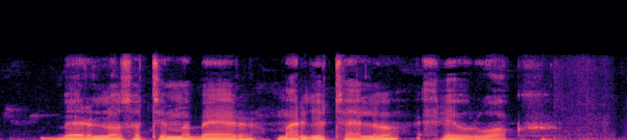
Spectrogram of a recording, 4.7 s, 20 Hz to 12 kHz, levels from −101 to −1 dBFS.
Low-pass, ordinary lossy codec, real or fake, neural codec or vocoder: 7.2 kHz; AAC, 64 kbps; real; none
